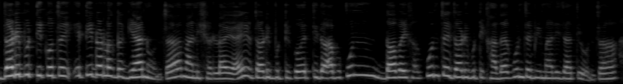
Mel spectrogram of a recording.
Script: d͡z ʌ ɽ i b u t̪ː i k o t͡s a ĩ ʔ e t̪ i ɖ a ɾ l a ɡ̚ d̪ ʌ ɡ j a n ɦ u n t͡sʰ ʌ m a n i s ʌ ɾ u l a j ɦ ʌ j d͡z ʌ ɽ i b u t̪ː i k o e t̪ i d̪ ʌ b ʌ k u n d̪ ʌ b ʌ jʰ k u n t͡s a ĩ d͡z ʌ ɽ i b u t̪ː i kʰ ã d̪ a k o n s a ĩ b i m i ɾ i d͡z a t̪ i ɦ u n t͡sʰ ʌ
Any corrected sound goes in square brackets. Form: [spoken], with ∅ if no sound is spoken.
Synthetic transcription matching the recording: d͡z ʌ ɽ i b u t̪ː i k o t͡s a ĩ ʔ e t̪ i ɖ [ʌ] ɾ l [ʌ] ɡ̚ d̪ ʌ ɡ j a n ɦ u n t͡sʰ ʌ m a n i s ʌ ɾ u l a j ɦ ʌ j d͡z ʌ ɽ i b u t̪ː i k o e t̪ i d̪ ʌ b ʌ k u n d̪ ʌ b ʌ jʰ k u n t͡s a ĩ d͡z ʌ ɽ i b u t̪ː i kʰ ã d̪ a k [u] n [t͡s] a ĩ b i m [a] ɾ i d͡z a t̪ i ɦ u n t͡sʰ ʌ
